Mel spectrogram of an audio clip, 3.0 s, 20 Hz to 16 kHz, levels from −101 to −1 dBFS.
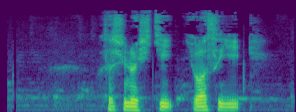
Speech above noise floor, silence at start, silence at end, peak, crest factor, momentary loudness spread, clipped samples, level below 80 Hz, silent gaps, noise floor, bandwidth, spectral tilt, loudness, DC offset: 30 dB; 1.05 s; 0.5 s; -2 dBFS; 22 dB; 9 LU; under 0.1%; -58 dBFS; none; -50 dBFS; 11 kHz; -5.5 dB/octave; -21 LUFS; under 0.1%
